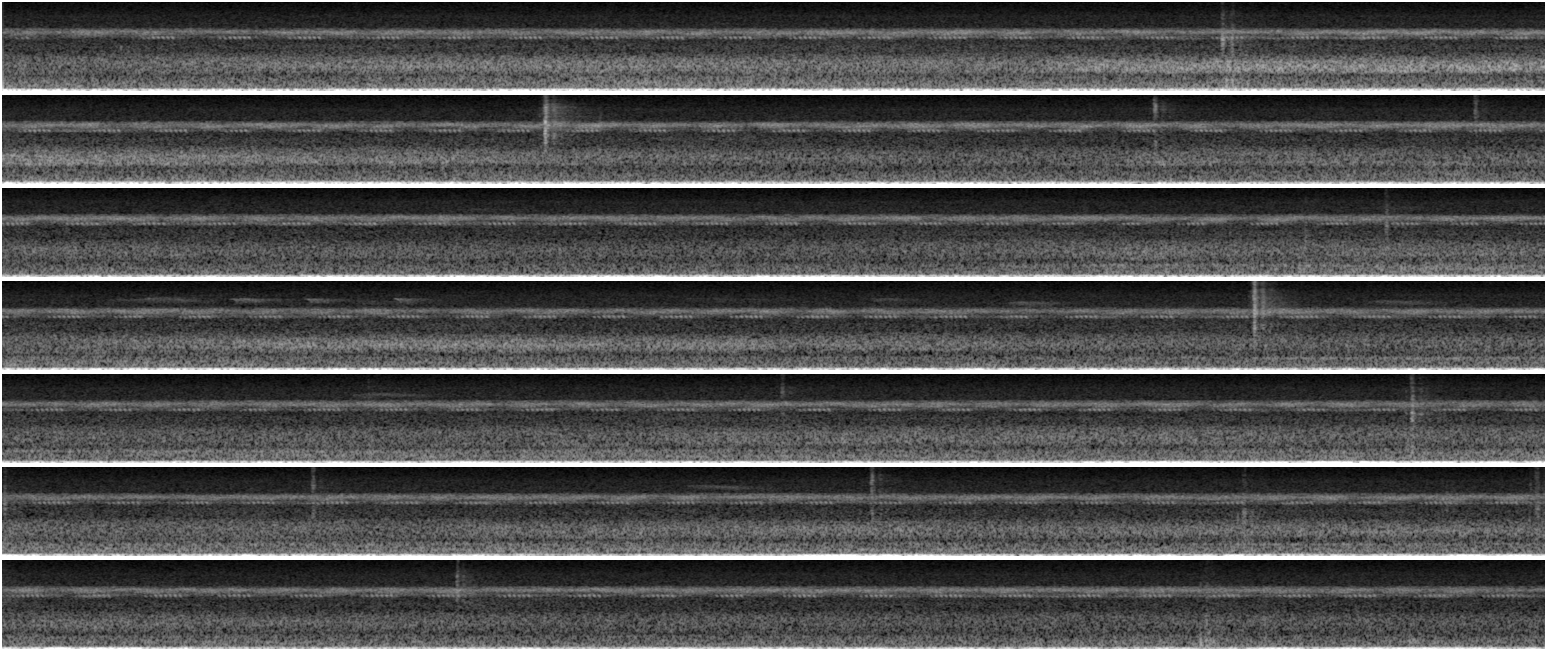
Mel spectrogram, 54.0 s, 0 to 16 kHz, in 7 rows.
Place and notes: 의암2터널 Uiham No.2 tunnel 150m
Daybreak visit to a decommissioned train tunnel outside Chuncheon...single track, 150 meter length section of tunnel, slight curve...fairly low resonance inside the tunnel, some interior sounds as well as sound entering from two ends...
